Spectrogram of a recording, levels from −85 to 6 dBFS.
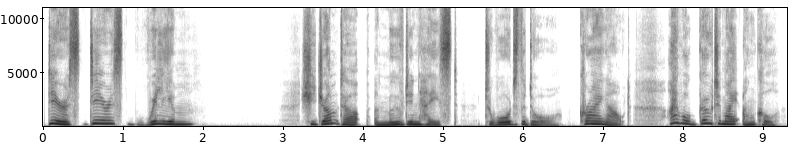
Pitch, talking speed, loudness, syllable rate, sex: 210 Hz, 135 wpm, -18 LUFS, 4.6 syllables/s, female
